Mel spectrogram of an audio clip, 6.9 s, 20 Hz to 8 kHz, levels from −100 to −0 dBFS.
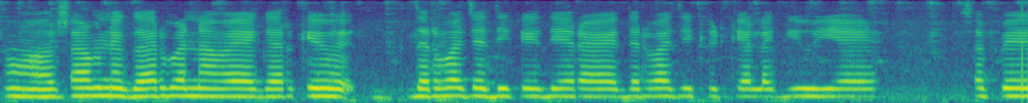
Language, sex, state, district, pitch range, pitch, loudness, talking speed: Hindi, female, Rajasthan, Bikaner, 215-225 Hz, 220 Hz, -13 LUFS, 175 wpm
